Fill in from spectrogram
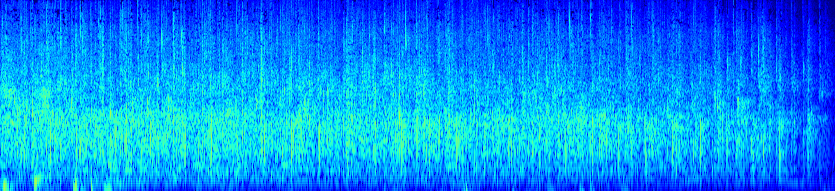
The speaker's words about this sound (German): Applaus für Frieda Wittun.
